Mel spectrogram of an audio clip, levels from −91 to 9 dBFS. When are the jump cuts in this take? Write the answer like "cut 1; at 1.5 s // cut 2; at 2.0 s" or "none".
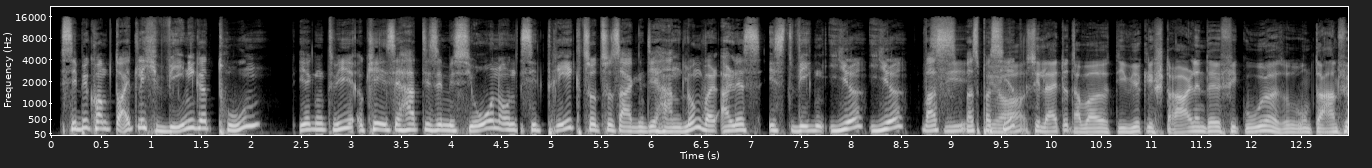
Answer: cut 1; at 1.6 s // cut 2; at 4.7 s // cut 3; at 8.2 s // cut 4; at 10.2 s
